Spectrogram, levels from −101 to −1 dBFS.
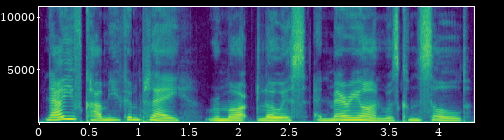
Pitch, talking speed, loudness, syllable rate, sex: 205 Hz, 165 wpm, -17 LUFS, 4.8 syllables/s, female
